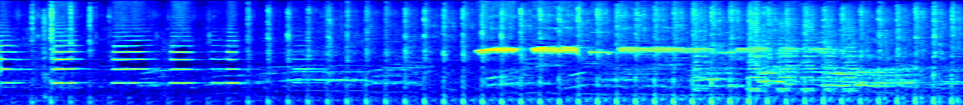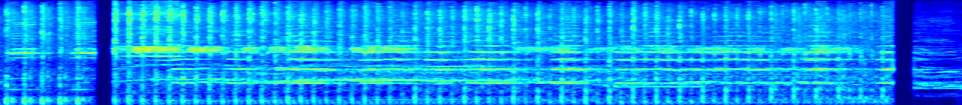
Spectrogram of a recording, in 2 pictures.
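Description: Toy trumpets blown in short repeated toots, then in longer held notes, over the steady chugging of a tractor engine, with voices shouting.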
